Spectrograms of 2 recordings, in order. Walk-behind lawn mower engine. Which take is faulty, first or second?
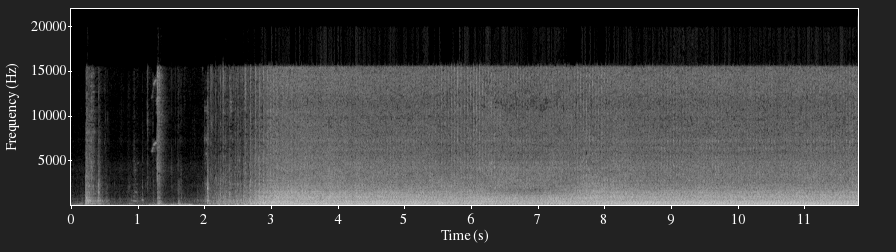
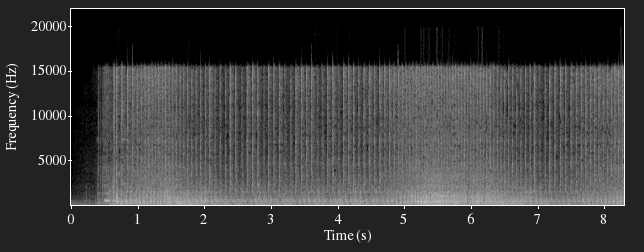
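second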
